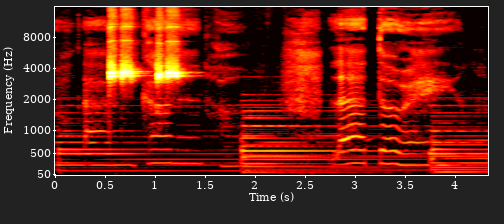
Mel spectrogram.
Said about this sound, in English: May this be the only inadvertent whistle in your day.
